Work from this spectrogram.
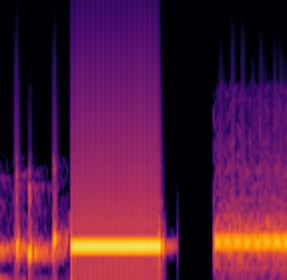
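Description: An outgoing Skype call tone sounds close and clear: a few short beeps, then a long steady tone, a brief gap, and the tone starting again, with no voices.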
